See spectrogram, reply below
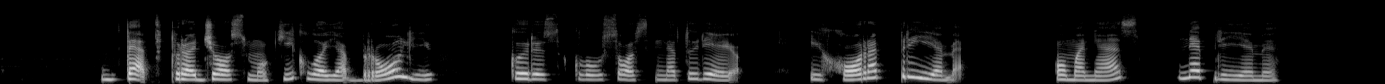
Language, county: Lithuanian, Vilnius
